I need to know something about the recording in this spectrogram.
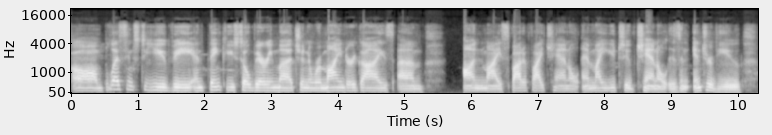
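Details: Adult woman speaking; typical speech.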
